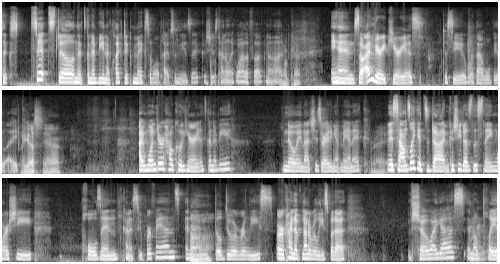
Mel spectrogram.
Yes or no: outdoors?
no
